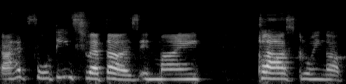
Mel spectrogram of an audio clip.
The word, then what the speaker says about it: Sweta: mine all the shwetas I'm a sweater actually and there's there's some difference like Salve is always so they're different pronunciations but I guess I'm the only one without an H uh like when I introduce myself to my American friends here I say it's like a sweater without the r and then they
